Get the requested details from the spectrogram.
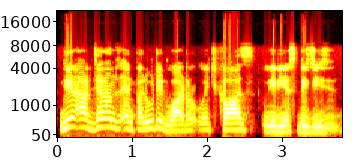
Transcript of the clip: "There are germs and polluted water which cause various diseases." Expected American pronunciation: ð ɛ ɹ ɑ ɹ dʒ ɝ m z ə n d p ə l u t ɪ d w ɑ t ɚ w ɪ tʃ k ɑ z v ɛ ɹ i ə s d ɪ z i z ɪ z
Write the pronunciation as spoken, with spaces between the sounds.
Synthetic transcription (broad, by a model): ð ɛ ɹ ɑ ɹ dʒ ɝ m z ə n d p ə l u t ɪ d w ɑ t ɚ w ɪ tʃ k ɑ z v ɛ ɹ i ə s d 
